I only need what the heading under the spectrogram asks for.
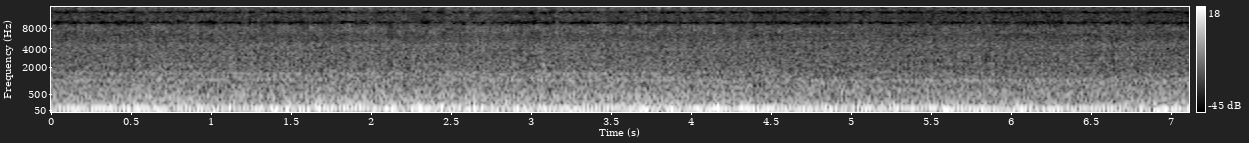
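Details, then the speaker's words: Smooth, even 350ci V8 idle in a 1974 Chevy Nova, stock ignition, parked since 1996 and sitting over 25 years, now revived and running warm on the thermostat; deep steady burble, no knocks or misses, surprisingly smooth; normal idle. "wow it's running Mar it's run see I see I hear that is so cool it's it's it's it's feeling smooth yeah I'm surprised to how smooth it is"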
